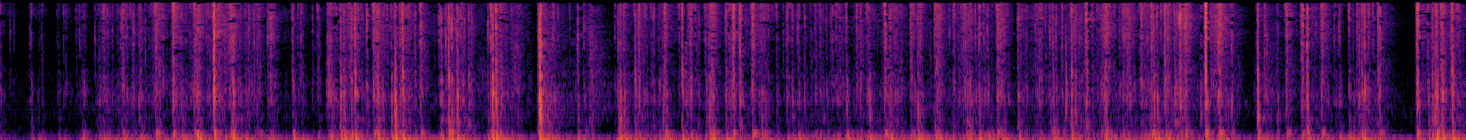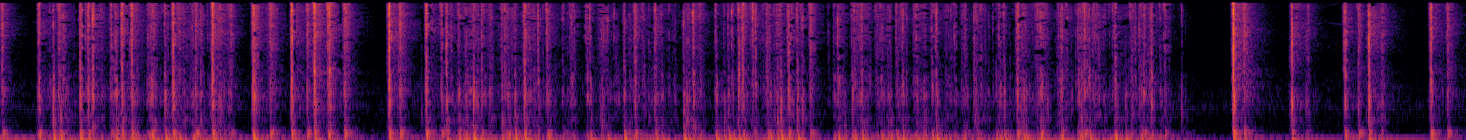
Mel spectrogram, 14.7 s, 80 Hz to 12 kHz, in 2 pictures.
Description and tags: Typing Laptop Keyboard 2
Recording, Keyboard, Stereo, Laptop, Typing, H1, Macbook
